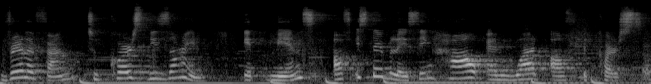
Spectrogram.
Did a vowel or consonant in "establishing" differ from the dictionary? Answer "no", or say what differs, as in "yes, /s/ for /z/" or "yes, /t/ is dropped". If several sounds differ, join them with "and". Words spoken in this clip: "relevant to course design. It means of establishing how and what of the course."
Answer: yes, /s/ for /ʃ/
